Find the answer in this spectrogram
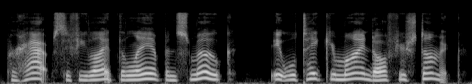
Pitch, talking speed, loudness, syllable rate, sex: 225 Hz, 205 wpm, -18 LUFS, 4.5 syllables/s, female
